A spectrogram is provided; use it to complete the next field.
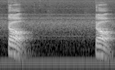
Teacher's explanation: आप मेरे साथ उच्चारित करके देखें। ट, ट, आपका जीभ मुड़ करके ऊपर तालु में चपक रहा होगा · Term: मूर्धन्य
